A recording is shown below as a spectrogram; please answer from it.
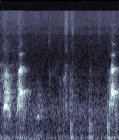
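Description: Small dogs barking and yipping faintly, with a couple of short yips just after the start and a few weaker ones later.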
